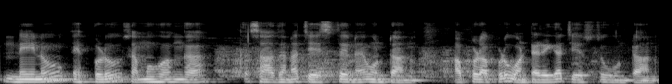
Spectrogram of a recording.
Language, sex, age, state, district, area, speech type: Telugu, male, 18-30, Telangana, Ranga Reddy, urban, spontaneous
